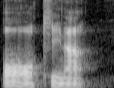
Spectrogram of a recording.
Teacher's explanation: Accented on the first o, okina.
